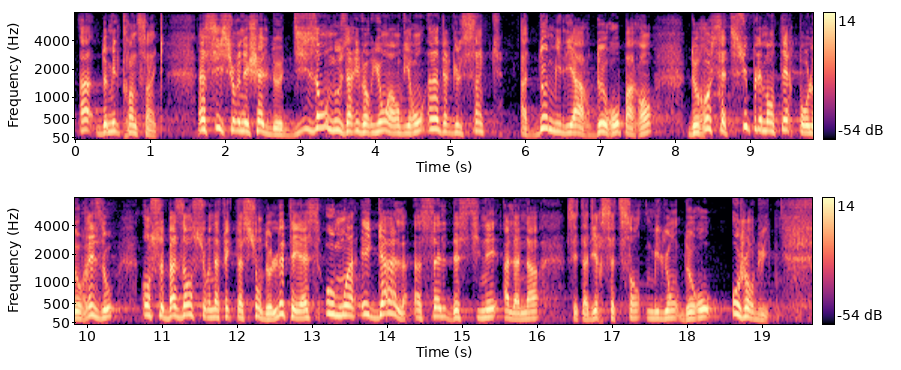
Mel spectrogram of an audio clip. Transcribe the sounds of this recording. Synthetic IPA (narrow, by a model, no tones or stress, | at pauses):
ad̪ømilt̪χɑ̃t̪sɛ̰̃kɛ̃sisyʁyneʃɛld̪əd̪izɑ̃nuzaʁivəʁjɔ̃aɑ̃viʁɔ̃ʔɛ̃viʁɡʲylsɛ̃k | ad̪ømiljaʁd̪øʁopaʁɑ̃ | d̪əʁəsɛt̪syplemɑ̃t̪ɛʁpuʁləʁezo | ɑ̃səbazɑ̃syʁynafɛk̚t̪asjɔ̃d̪əløt̪eɛsomwɛ̃ʔeɡalasɛld̪ɛst̪inealana | set̪ad̪iʁsɛt̪sɑ̃miljɔ̃d̪øʁo | oʒuʁd̪ɥi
